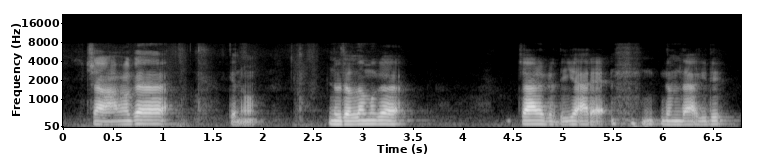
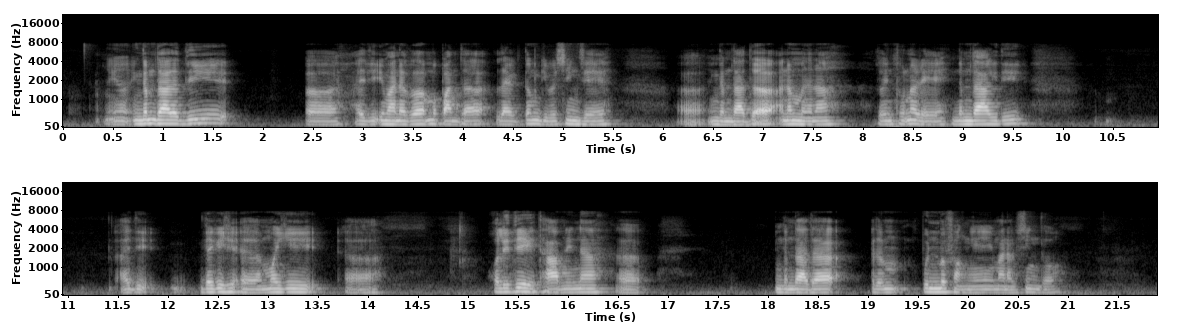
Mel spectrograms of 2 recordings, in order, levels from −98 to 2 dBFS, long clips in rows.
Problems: background sounds at intervals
